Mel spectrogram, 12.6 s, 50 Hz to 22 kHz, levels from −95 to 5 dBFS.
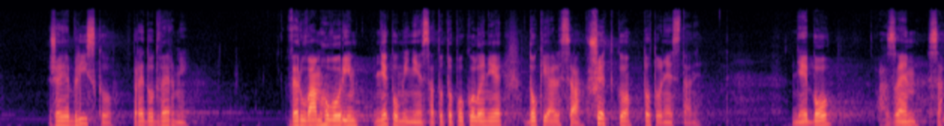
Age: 30-49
